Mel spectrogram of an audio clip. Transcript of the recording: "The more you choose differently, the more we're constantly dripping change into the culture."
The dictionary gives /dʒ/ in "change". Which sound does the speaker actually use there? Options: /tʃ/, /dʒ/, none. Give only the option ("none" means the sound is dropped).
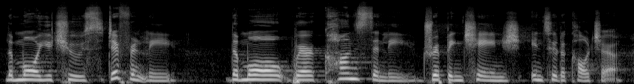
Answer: /dʒ/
